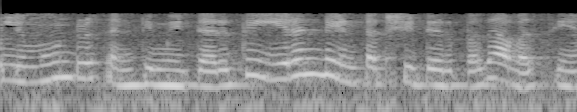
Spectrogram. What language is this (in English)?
Tamil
